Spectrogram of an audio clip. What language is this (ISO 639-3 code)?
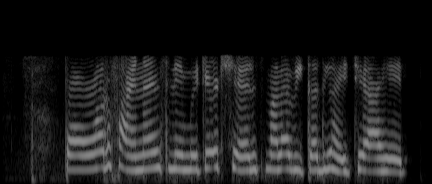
mar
